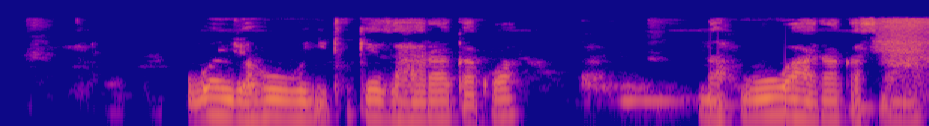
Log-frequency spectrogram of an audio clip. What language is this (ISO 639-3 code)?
swa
